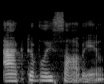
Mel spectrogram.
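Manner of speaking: usual speaking voice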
